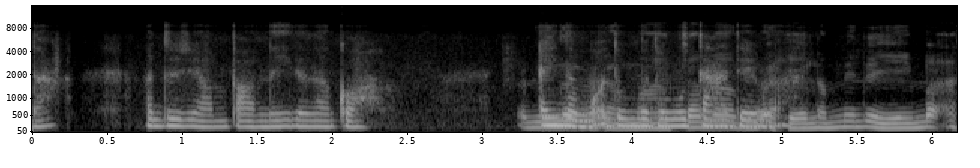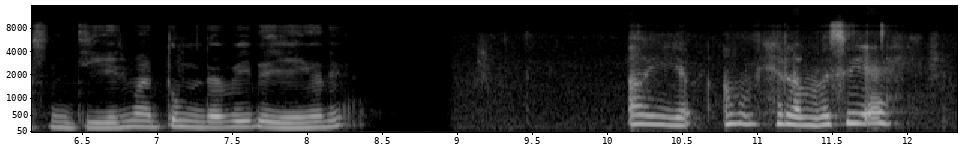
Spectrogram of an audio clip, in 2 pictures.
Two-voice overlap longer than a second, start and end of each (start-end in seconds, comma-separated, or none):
3.4-5.0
